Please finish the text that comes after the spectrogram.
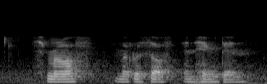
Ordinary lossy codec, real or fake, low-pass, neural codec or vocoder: none; real; 3.6 kHz; none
